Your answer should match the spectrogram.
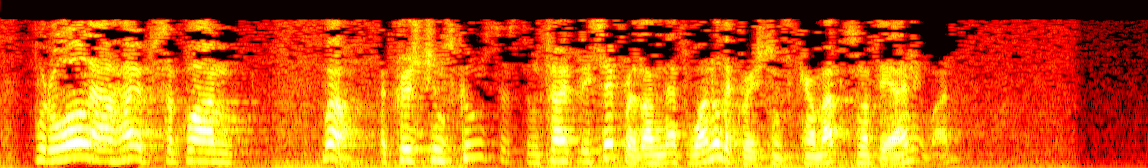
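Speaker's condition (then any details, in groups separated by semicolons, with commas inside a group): No condition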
